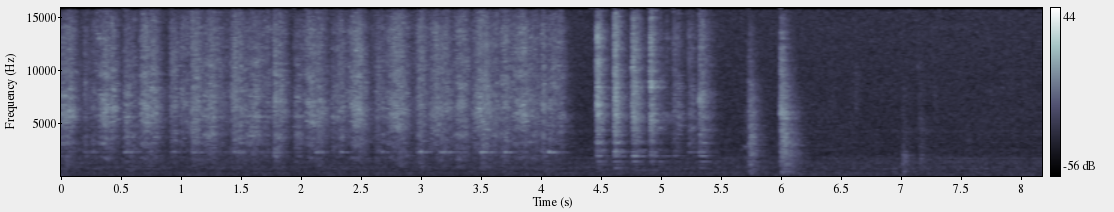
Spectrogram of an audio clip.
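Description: A cooking utensil scraping and stirring rapidly against a pot of simmering crushed tomatoes on the stove for about four seconds. A quick run of sharp clicks follows, then a couple of single knocks.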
